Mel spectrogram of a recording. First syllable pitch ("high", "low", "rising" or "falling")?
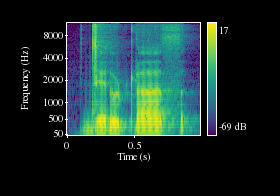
low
